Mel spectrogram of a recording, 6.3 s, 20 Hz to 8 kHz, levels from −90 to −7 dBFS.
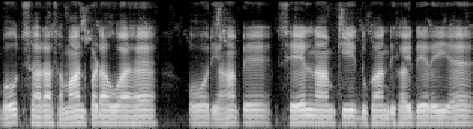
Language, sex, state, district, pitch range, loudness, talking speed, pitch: Hindi, male, Rajasthan, Bikaner, 105-110 Hz, -19 LUFS, 160 wpm, 110 Hz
